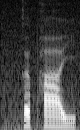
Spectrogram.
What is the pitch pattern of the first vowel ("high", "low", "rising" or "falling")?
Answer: falling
